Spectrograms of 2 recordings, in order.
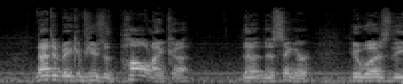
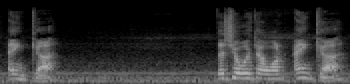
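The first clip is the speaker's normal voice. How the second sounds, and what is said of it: Put-on British accent. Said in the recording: “I get to say Anchor in a British accent, and I like the way it sounds”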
